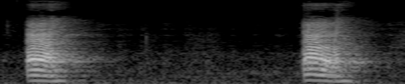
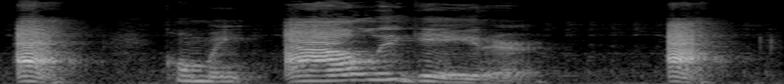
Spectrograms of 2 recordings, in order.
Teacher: É um som de E com a boca aberta no A. Então é A, como em alligator. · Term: som curto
